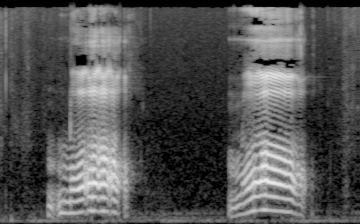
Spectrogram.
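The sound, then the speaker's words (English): A goat bleats twice, each call long and wavering with a nasal, quivering tone, separated by a short pause. Both calls are loud, with no other sounds around them. “Let's see what the Inspiration Goat's got for us this week.”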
